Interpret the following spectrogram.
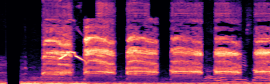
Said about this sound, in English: The birds? They're all behind you, Carmen.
